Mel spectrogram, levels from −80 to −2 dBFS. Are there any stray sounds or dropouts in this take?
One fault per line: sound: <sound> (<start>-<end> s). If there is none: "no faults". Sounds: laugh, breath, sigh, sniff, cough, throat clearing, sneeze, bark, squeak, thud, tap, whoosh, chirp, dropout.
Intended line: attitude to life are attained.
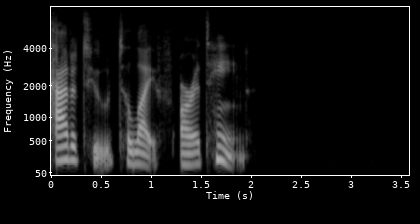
no faults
